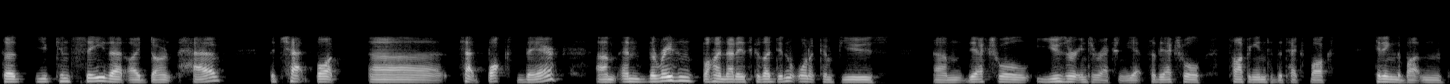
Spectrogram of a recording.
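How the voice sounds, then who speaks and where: A man with an Australian accent and a mid-range voice walks through code live at a moderate pace, rambling with plenty of fillers and restarts. The developer's audio is tinny and phone-like, with no echo.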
